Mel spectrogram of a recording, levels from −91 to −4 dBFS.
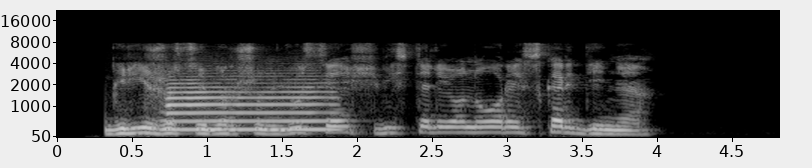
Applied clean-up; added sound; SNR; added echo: none; Trumpet; -3 dB; none.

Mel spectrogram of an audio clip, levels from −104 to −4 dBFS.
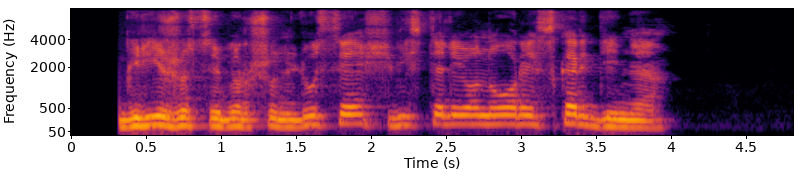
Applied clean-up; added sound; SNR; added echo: none; none; none; none.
